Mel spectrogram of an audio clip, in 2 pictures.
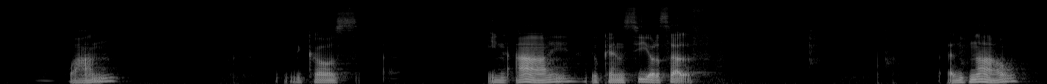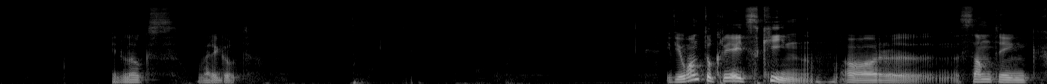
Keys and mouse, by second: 8.1-8.9 drag, 9.6-11.8 middle drag, 14.1 KP_1.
